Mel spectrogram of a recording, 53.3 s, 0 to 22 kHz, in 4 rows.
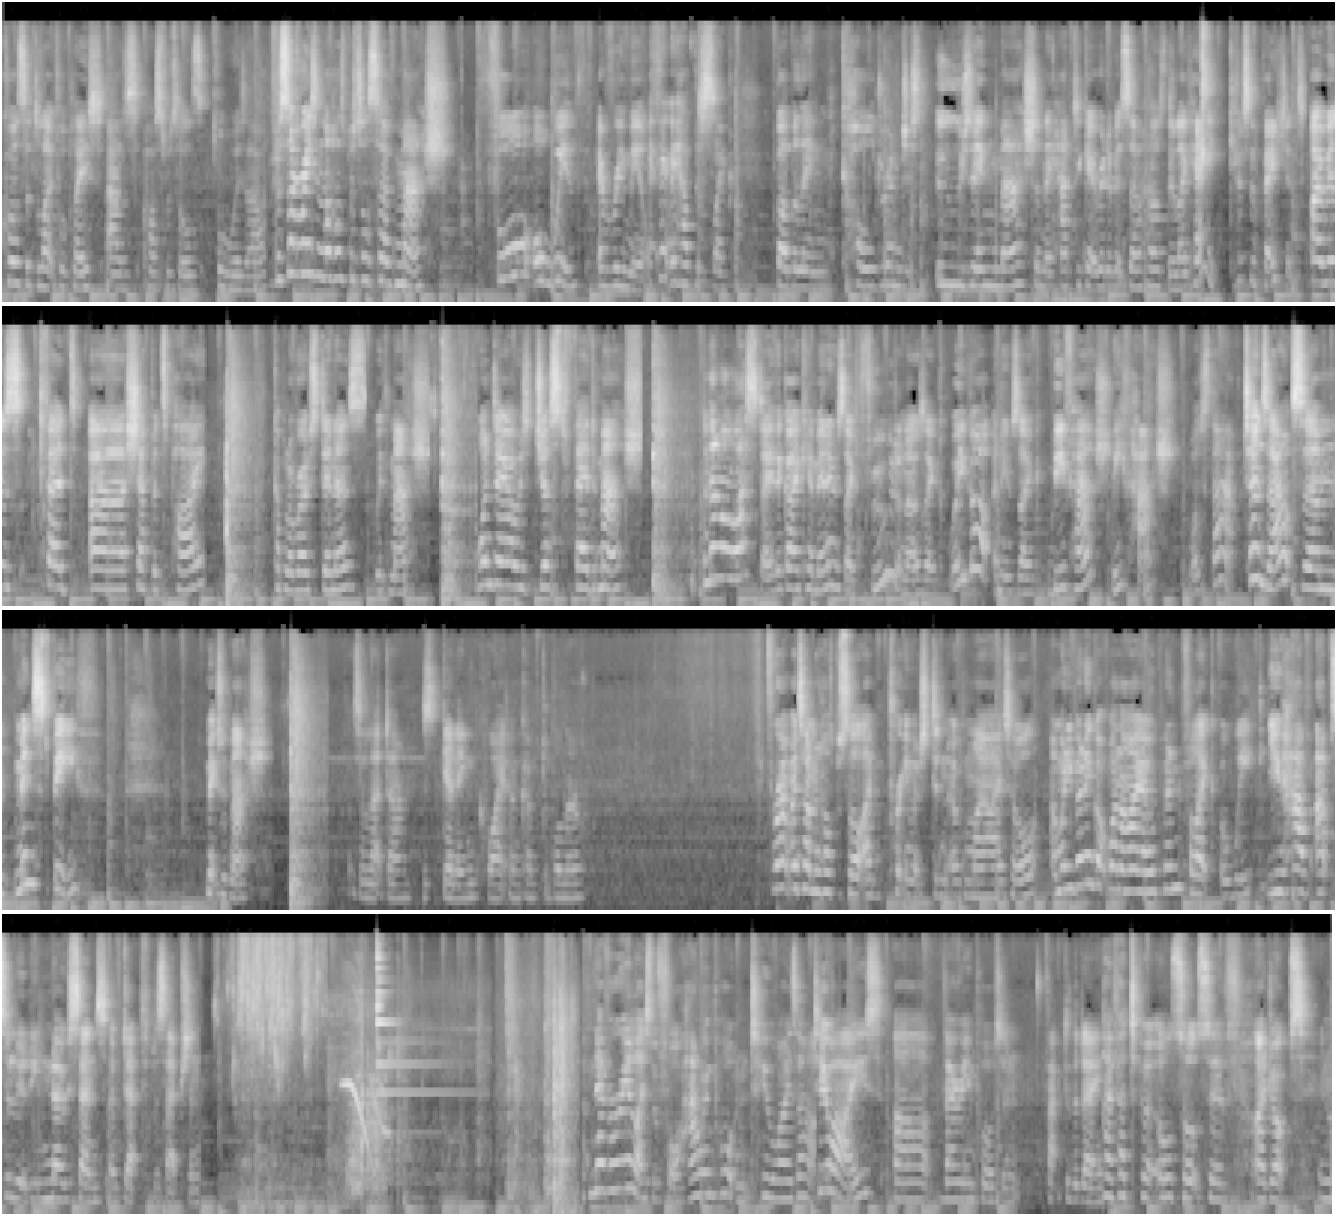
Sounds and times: Speech: 0:00.0 - 0:15.4, 0:16.0 - 0:27.6, 0:28.7 - 0:29.4, 0:30.1 - 0:32.5, 0:34.3 - 0:42.0, 0:45.8 - 0:53.2
Music: 0:00.0 - 0:30.1, 0:34.6 - 0:50.2, 0:51.0 - 0:53.2.

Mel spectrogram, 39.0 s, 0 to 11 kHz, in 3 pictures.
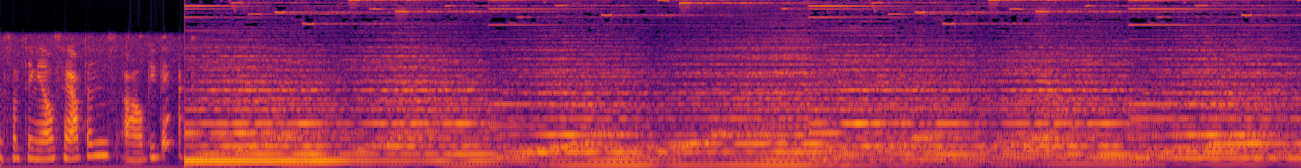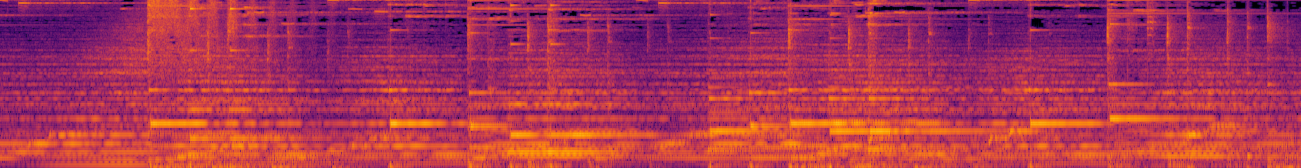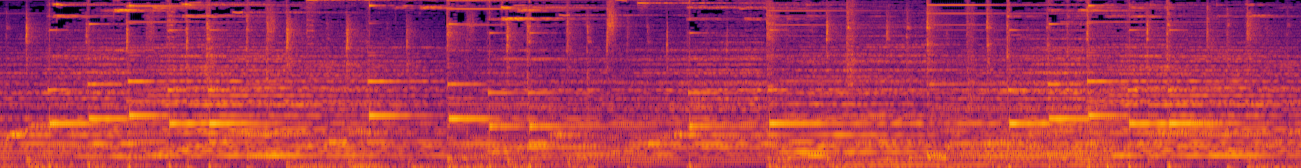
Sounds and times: New-age music: 0:01.8 - 0:39.0.

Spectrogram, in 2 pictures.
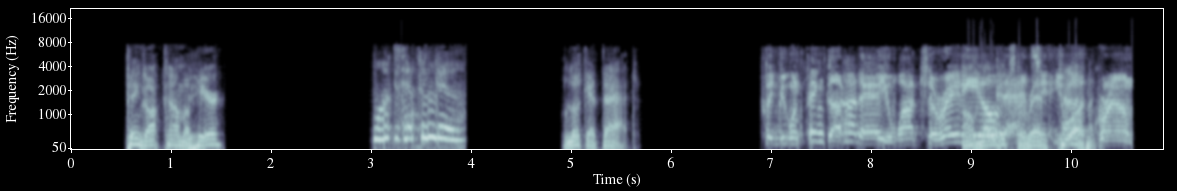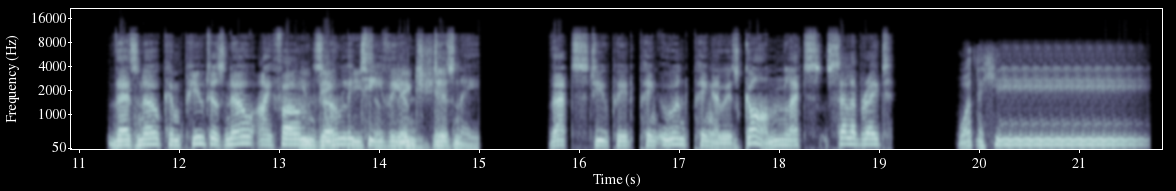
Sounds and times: Speech: 0:00.6 - 0:01.6, 0:03.0 - 0:04.0, 0:05.0 - 0:05.7, 0:06.9 - 0:10.6, 0:11.3 - 0:15.0, 0:15.7 - 0:19.2, 0:19.8 - 0:21.0.

